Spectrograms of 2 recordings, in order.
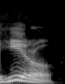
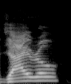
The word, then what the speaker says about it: gyro: We always mispronounce it. It's called the hero. We call it the gyro.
